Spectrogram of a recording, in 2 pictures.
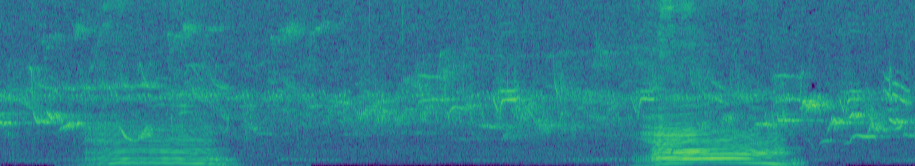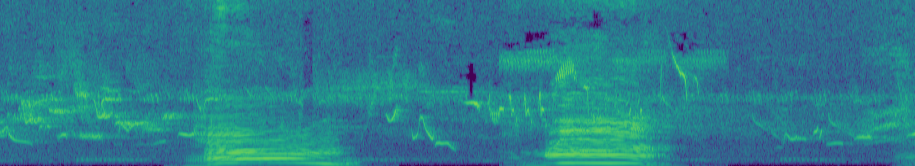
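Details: Dozens of cows being herded home from the fields to the pen in the afternoon; four long, loud harmonic moos, each about one to one and a half seconds, spaced a few seconds apart, with faint bird chirps in the background.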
